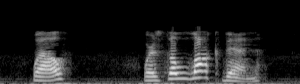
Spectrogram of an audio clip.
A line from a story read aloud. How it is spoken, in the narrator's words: Kakashi snapped impatiently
